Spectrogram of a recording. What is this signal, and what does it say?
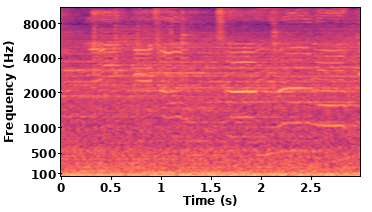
The noise inside a car. There is no code.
